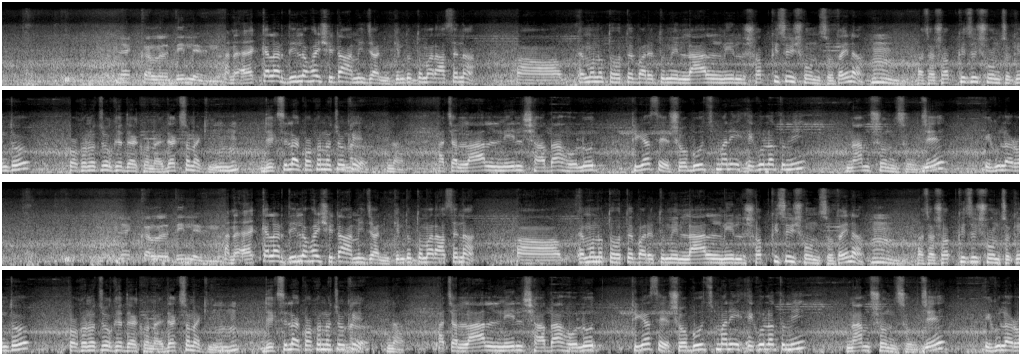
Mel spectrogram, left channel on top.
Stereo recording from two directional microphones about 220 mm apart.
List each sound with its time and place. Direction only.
1.4 s speech: 10° right (ahead or behind)
2.2 s speech: 30° right (ahead or behind)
